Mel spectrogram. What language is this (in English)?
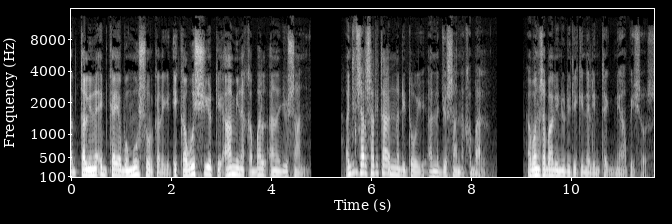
Filipino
